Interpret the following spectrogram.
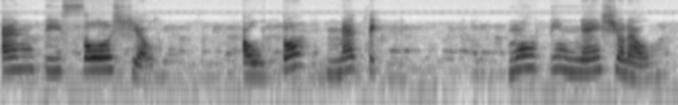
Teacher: there is usually secondary stress on the first syllable, no stress on the second, and primary stress on the third. The remaining syllable one are unstressed.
